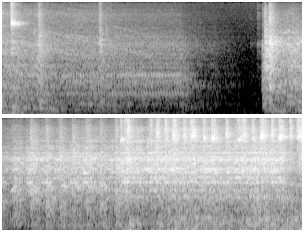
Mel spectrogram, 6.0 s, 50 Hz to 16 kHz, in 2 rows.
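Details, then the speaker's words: 1974 Chevrolet Nova, twin-turbo 5.3 L33 LS swap, four injectors unplugged during misfire test: cranks nearly two seconds, pauses, catches with harsh lumpy running on four cylinders; hard start; owner suspects bad, dirty or plugged injectors. "it usually starts pretty easy and it's obviously not starting very easy which is because it's trying to start on four cylinders"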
